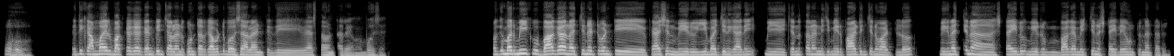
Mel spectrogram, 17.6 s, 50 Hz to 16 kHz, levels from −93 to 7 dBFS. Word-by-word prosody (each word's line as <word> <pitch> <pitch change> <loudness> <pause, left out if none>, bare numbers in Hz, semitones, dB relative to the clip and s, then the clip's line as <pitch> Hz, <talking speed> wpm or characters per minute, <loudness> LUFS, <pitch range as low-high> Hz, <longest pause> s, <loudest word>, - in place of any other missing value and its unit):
ఓహో! 160 -2 -4 0.8
అయితే 180 +3 -5
ఇక 205 - -2
అమ్మాయిలు 210 +1 +4
బక్కగా 200 +1 +2
కనిపించాలనుకుంటారు 180 -2 0
కాబట్టి 180 +3 +2
బహుశా 175 0 +2
అలాంటిది 150 -1 -2 0.3
వేస్తా 150 +1 -5
ఉంటారేమో 135 -2 -7
బహుశా. 130 -4 -8 1.6
ఓకే. 205 +2 -1
మరి 220 -1 +7
మీకు 235 -1 +4 0.2
బాగా 215 +3 +8
నచ్చినటువంటి 205 -2 +1 0.5
ఫ్యాషన్ 185 +1 +1
మీరు 175 -1 +1
ఈ - - +3
మధ్యన 180 0 0
గానీ, 170 +2 -1 0.3
మీ 175 - -2 0.3
చిన్నతనం 185 +1 -2
నుంచి 175 -1 -4
మీరు 175 -2 -2
పాటించిన 180 0 0
వాటిలో 160 +1 -3 0.5
మీకు 185 0 -1
నచ్చిన 210 +3 0 0.4
స్టైలు 185 +1 0
మీరు 175 -1 -3 0.3
బాగా 170 +1 0
మెచ్చిన 175 +3 -3
స్టైల్ 165 -2 -4
ఏముంటుంది 160 -2 -5
అంటారు? 135 0 -11
180 Hz, 125 wpm, -22 LUFS, 160-190 Hz, 1.6 s, బాగా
